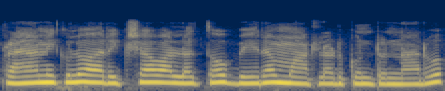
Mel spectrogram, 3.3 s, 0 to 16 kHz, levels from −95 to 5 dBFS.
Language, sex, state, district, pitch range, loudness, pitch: Telugu, female, Telangana, Mahabubabad, 220-260 Hz, -12 LUFS, 235 Hz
